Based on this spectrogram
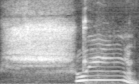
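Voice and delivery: high, playful metallic swish; slicer sound effect. Pretend. Dad playing with a cheese slicer, high swish sound effect. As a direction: voice the blade slicing through.

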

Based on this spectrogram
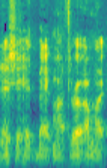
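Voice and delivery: ordinary talk, nothing marked

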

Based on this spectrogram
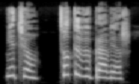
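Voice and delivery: outraged pug. A narrator's reading. Pug scolding the cat, lightly voiced and shocked. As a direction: gasp it out in disbelief.

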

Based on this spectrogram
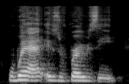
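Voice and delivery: loud, slow, weighted question; demanding. A narrator's reading. Gentleman barging in after Rosie, loud slow demand. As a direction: demand an answer, spacing the words. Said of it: "he demanded".

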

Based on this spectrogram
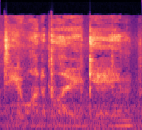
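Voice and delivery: whispered creepy villain impression; Jigsaw. Vlogger imitating a film villain's catchphrase, whispered impression. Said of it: "sounds like Jigsaw".

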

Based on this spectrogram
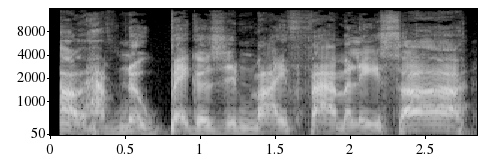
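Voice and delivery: roaring. Acted. Furious father roaring at his son George. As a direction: bellow at the disobedient son. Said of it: "his father roared".

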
